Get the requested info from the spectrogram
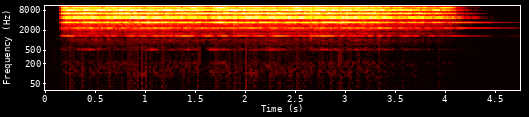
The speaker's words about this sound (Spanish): El timbre suena y todos se preparan para salir al recreo.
